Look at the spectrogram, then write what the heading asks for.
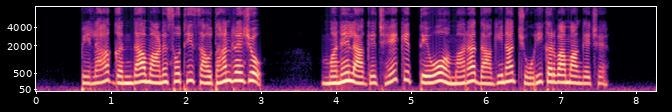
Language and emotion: Gujarati, fearful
